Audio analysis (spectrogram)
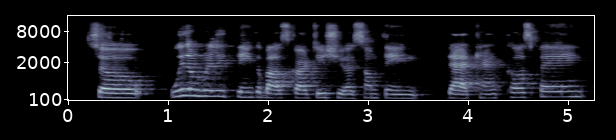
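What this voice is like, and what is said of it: Colombian-accented English. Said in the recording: “she has this beautiful accent from Colombia”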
